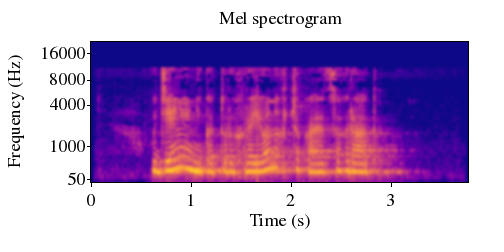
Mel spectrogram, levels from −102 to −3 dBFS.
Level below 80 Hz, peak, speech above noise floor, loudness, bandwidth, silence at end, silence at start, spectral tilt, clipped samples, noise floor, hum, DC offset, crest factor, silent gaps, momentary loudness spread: -66 dBFS; -8 dBFS; 51 dB; -24 LUFS; 11.5 kHz; 0.65 s; 0.6 s; -5 dB/octave; under 0.1%; -74 dBFS; none; under 0.1%; 18 dB; none; 9 LU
